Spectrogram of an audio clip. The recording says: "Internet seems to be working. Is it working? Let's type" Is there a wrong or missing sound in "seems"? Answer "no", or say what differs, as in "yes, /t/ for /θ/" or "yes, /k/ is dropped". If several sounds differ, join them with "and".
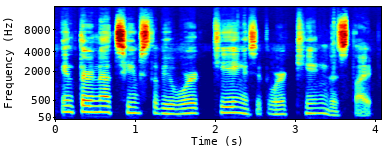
yes, /s/ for /z/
